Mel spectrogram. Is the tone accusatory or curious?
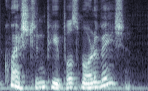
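curious. It is said in a curious tone. The questioning seeks to understand. The speaker calls it right. "it's okay to"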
